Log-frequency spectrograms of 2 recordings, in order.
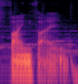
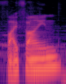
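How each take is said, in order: First: The first syllable sounds like fine. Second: The first syllable sounds like fi. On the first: The speaker calls it right. "It's it's Fine Fine" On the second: The speaker calls it wrong. "or Fi Fine"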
